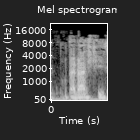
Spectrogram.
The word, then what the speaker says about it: Kutaragi: Y ahí un personaje en Kutaragi, fue, Kutaragi se debe pronunciar,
